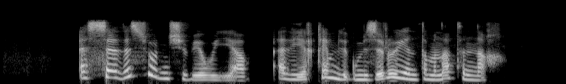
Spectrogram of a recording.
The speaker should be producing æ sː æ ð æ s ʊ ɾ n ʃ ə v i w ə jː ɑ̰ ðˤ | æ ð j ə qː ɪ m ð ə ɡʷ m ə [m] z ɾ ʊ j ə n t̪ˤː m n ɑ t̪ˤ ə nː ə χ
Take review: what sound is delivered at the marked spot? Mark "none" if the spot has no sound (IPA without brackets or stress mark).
none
